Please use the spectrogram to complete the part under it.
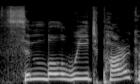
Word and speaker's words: Thimbleweed Park: Das Spiel, um das es aber jetzt geht, heißt Thimbleweed Park.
